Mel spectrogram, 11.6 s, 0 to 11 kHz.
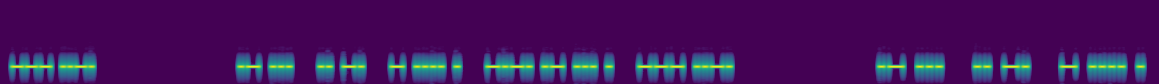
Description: Morse code, heard as a keyed tone, about 30 wpm, 700 Hz. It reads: OF AS IN THE CASE OF AS IN THE
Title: Speed-Racing - Sets of 5 Words 25wpm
